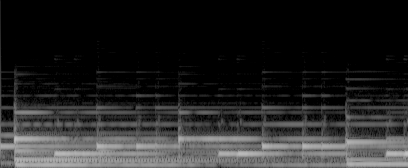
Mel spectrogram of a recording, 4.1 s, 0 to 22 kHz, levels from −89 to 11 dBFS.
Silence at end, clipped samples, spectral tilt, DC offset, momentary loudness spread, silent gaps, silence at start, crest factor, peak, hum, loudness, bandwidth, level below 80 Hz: 0 s; under 0.1%; -13 dB/octave; under 0.1%; 7 LU; none; 0 s; 16 dB; -6 dBFS; none; -24 LUFS; 3.1 kHz; -40 dBFS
